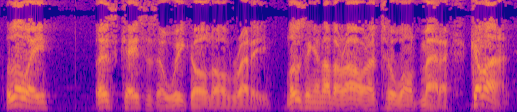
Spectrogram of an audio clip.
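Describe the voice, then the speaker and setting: A man's voice: fairly low pitch, big pitch swings, husky. An actor playing a shrewd, wry private detective who narrates his own case in an old-time radio drama. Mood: wry, brisk. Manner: wry, brisk storytelling. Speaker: narrator and lead character. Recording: slightly noisy old radio recording.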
